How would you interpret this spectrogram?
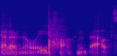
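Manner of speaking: quick whispered mock confusion from mom; mom's hushed, fast I-don't-know; whispered mom reply. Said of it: "And she's like".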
